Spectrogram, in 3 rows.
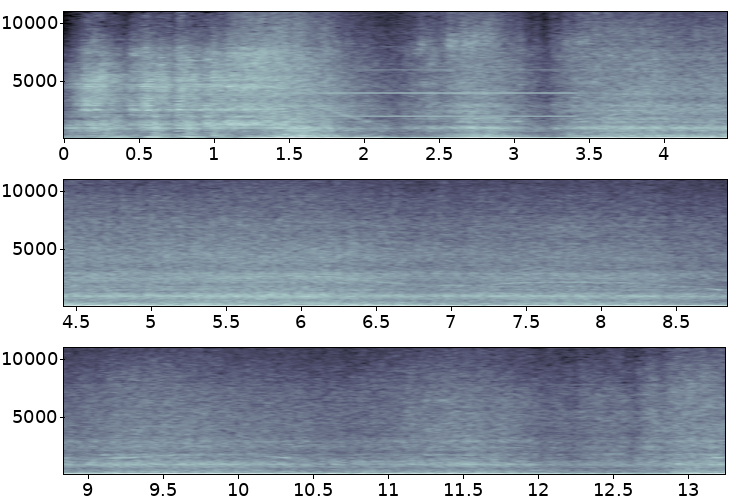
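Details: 1969 Chevrolet Camaro V8, started on a jump box after AC system replacement while charging with freon: steady even idle with faint hum from the engaged AC compressor; healthy.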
